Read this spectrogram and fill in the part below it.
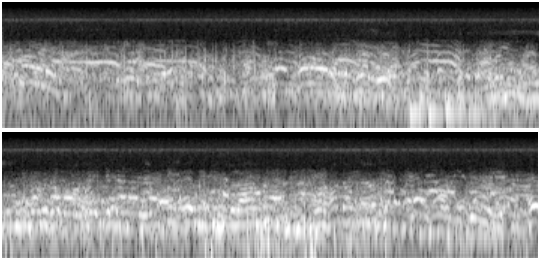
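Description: A large crowd of people talks and cheers outdoors.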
